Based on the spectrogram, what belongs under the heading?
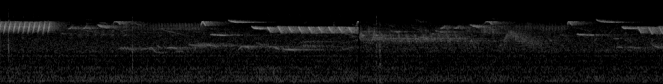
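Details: Wood warbler, Forest of Dean, 6 May 2018: short bursts of very high, rapid, shivering trill open the recording and return midway, between quieter stretches of thin, scattered bird notes from the woodland.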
